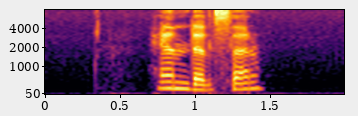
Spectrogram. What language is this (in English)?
Swedish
